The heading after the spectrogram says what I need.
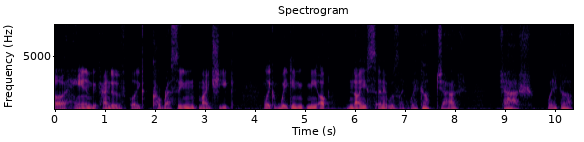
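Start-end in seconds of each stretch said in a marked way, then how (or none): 7.1-10.4 gentle, otherworldly, ethereal whisper. Recounting being woken by a voice, the speaker imitates an ethereal female voice. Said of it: "a female ethereal voice talking to me".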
